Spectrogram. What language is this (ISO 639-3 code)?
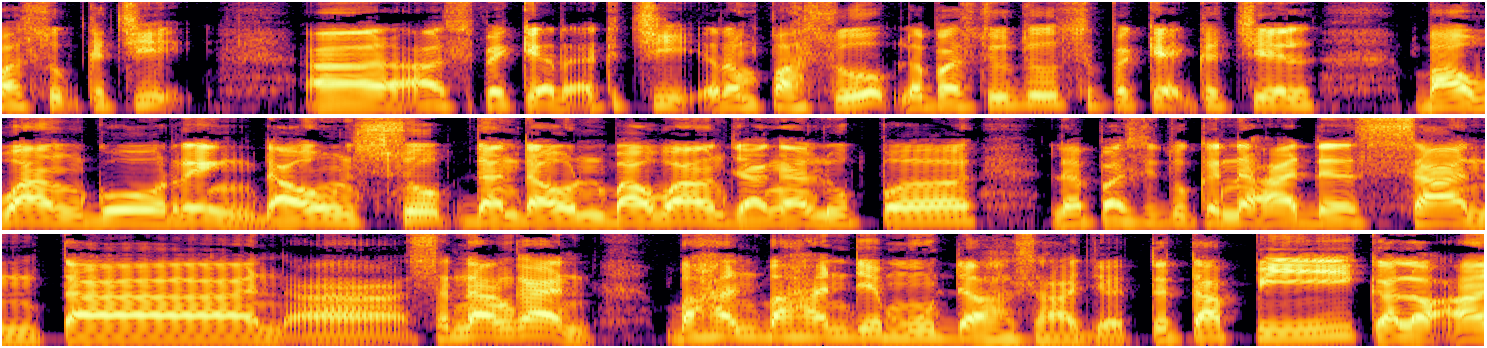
msa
